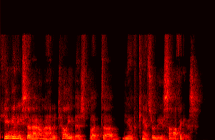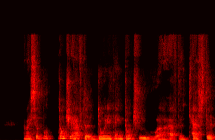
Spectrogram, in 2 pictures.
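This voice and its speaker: Pitch shifts in the usual way as the words come fairly fast. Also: man, fairly high pitch for a man. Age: 60s. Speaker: cancer survivor. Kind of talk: personal testimony. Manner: halting, many fillers.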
